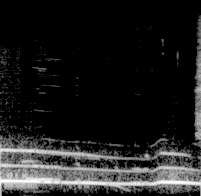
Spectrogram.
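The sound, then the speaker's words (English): A wolf howls in one long, steady, mid-pitched note that wavers slightly and lifts a little toward the end, carrying on unbroken with no talking. “The dog, he looks like, or the wolf, he looks like he takes another little, like, short howl.”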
